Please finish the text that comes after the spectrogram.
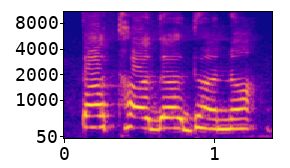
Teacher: ત થ દ ધ ન તો એ દંત્ય વર્ણો છે.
